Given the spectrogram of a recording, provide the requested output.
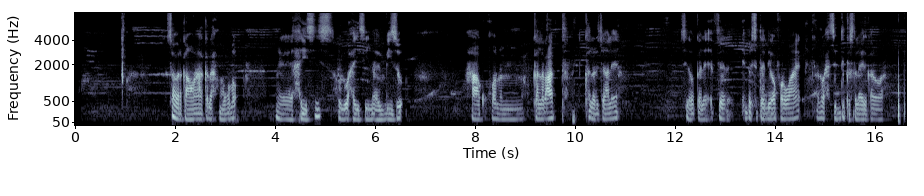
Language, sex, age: Somali, male, 25-35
